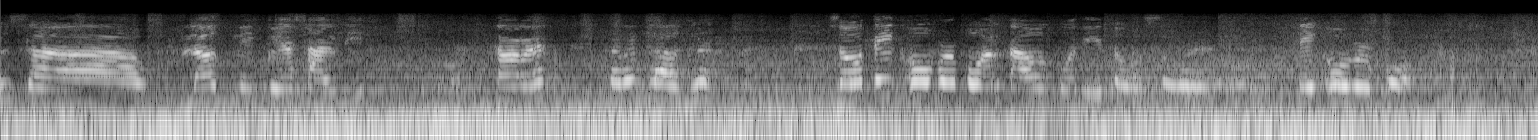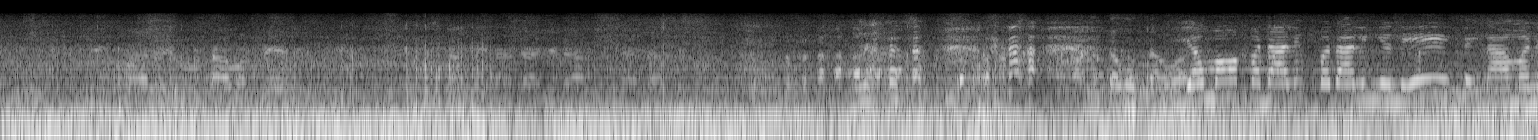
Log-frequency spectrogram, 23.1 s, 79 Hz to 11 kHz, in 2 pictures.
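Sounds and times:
voices: 0.0 - 23.0.

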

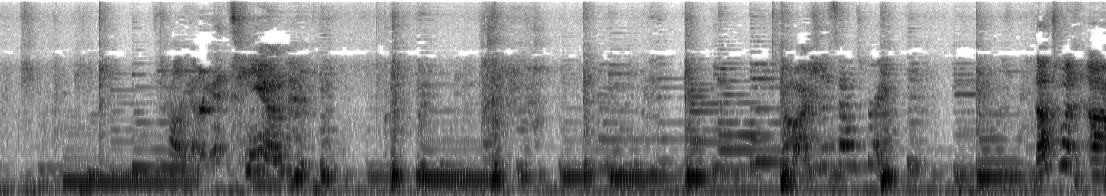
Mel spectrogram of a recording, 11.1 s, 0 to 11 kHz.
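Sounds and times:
acoustic guitar strummed slowly: 0.4 - 11.0.

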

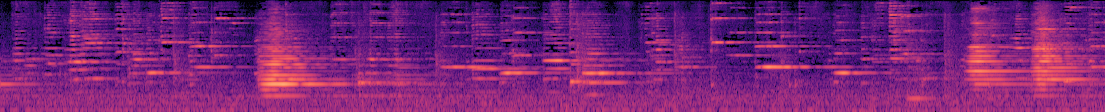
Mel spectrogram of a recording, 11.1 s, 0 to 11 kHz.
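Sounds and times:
solo violin high bowed notes: 0.0 - 11.0.

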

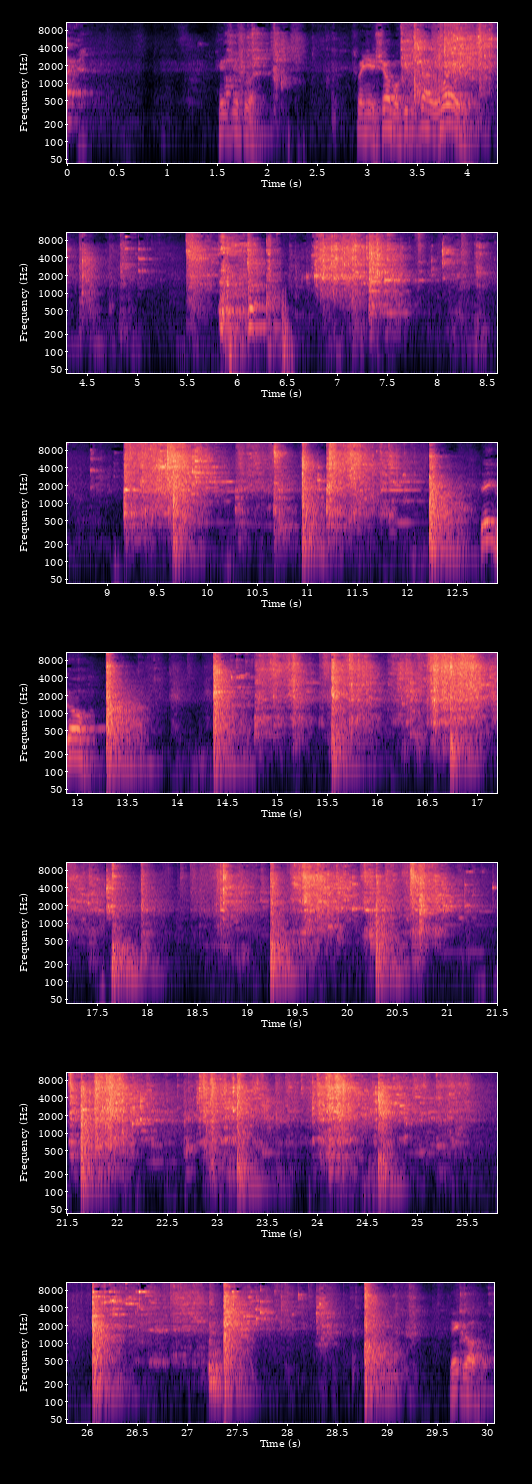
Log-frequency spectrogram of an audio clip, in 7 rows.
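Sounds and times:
shards clinking and scraping on floor: 1.6 - 12.2, 13.8 - 30.0
hammer cracking ceramic tiles: 13.3 - 29.4.

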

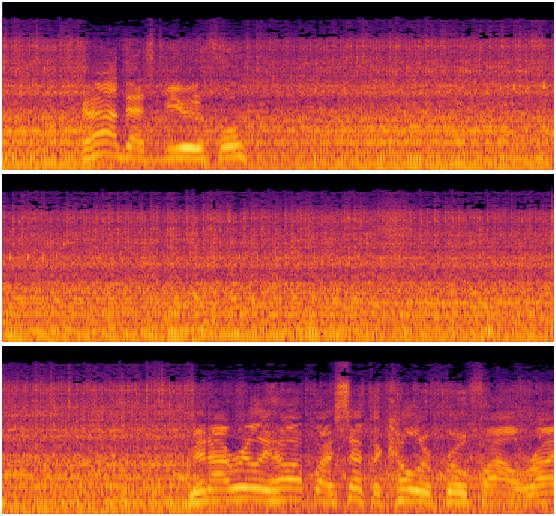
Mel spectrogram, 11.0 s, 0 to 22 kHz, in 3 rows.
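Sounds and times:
small two-stroke engine running: 0.0 - 11.0.

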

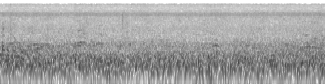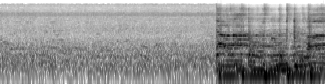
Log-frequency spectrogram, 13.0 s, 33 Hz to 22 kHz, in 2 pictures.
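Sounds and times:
crowd chattering: 0.0 - 13.0
waterfall and river rushing: 0.0 - 13.0.

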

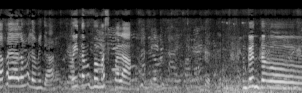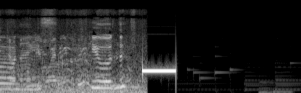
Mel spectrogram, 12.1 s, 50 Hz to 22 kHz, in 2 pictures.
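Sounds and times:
electronic beep: 8.9 - 9.6.

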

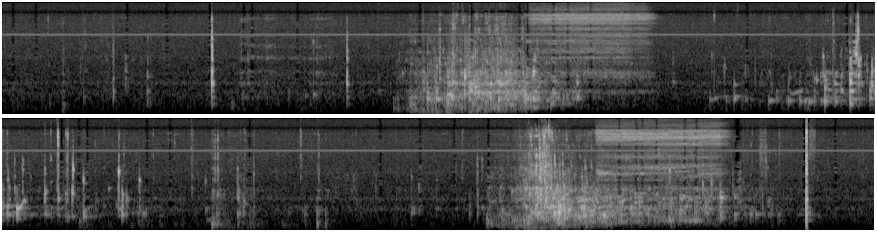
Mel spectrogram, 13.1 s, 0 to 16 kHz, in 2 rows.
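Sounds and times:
underwater exhaled bubbles gurgling: 2.9 - 4.7, 5.3 - 8.4, 10.1 - 12.5
bubbles crackling and clicking: 3.0 - 4.2, 5.3 - 9.0, 9.6 - 12.7.

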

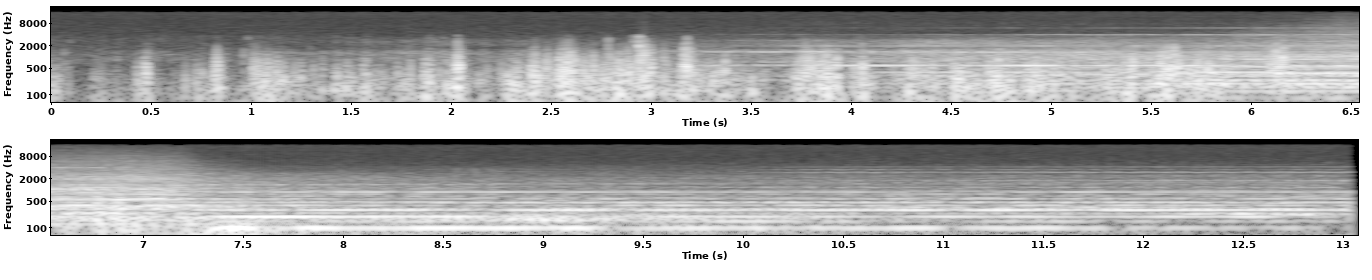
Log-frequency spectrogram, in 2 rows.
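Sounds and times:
held music notes: 2.3 - 13.0.

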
